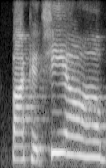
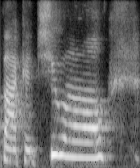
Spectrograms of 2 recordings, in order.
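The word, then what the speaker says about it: bakuchiol: results of it and baka chual or um there's lots of pronunciations you guys it's a weird word it can be baka chia baka chew all um it is a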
